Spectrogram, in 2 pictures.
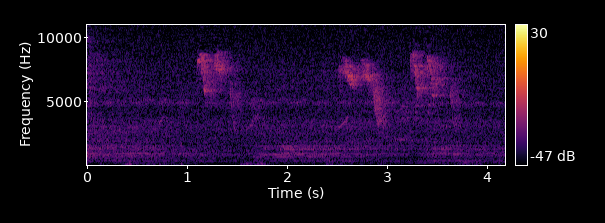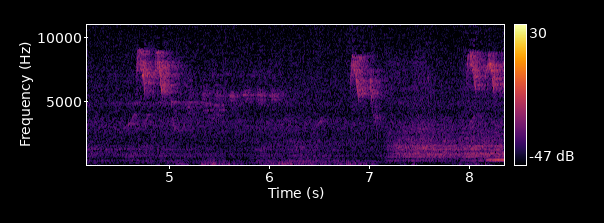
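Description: Birds chirping in short, high, quickly falling calls that come again about once a second, over quiet outdoor ambience with some low rumbling.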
